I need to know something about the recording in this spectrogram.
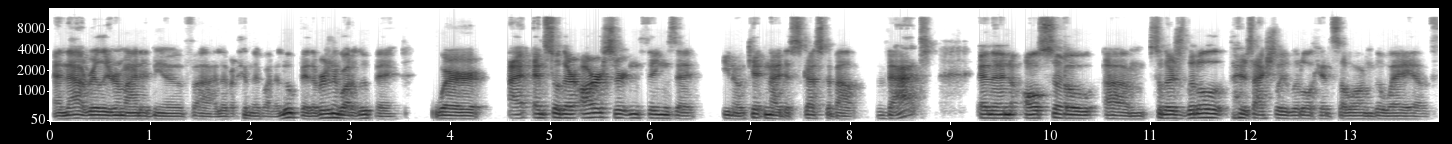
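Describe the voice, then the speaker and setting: Man, lowish pitch, bright forceful tone, enthusiastic, conversational, thinking aloud, casual creator panel. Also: fairly even intonation, moderate pace, rough recording. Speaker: comic book creator answering questions in a panel.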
